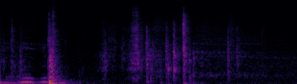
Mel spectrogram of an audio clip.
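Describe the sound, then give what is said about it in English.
A chair sliding across the floor: a few short, faint scraping and bumping bursts, with the clearest near the start. “Sorry for the sliding of the chair, for those of you that are listening.”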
